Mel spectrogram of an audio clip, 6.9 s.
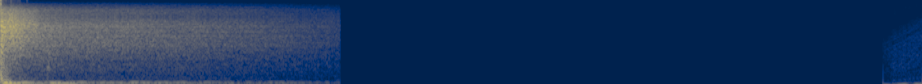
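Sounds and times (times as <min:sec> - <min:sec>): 
drums: 0:00.0 - 0:02.5.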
